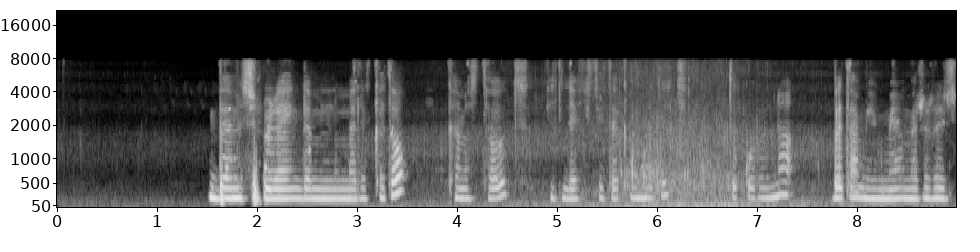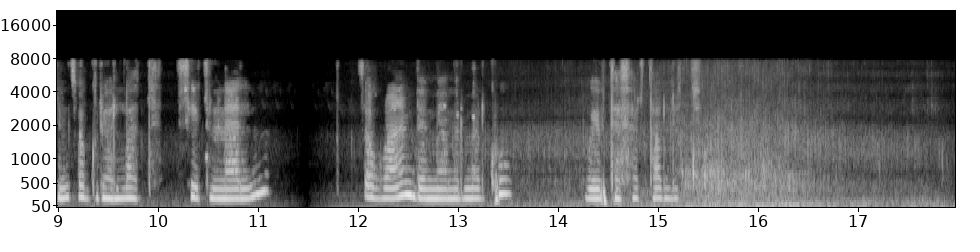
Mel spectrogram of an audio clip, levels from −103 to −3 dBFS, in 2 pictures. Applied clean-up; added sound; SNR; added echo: none; Vehicle; 15 dB; none.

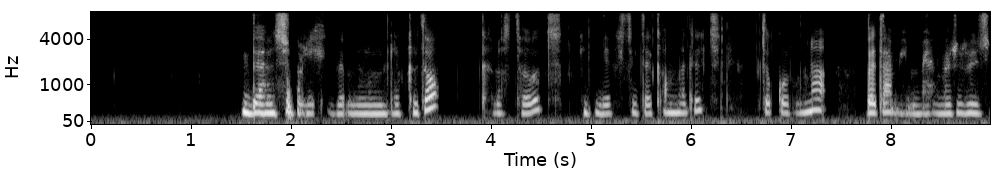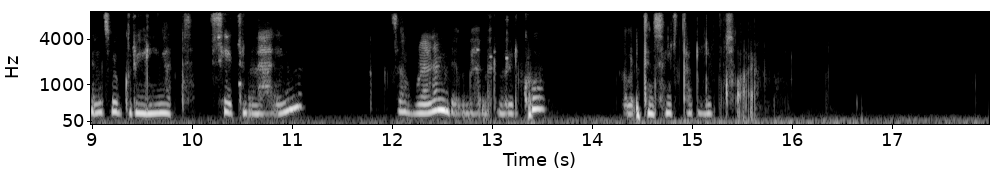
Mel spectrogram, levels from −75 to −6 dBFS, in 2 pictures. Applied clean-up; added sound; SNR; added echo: neural diffusion model UNIVERSE++.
